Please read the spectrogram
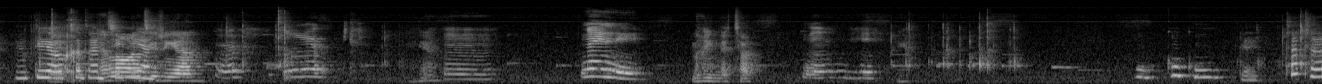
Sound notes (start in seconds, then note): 2.7 toddler babble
